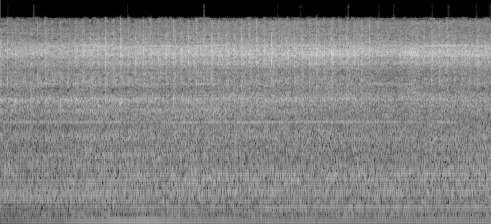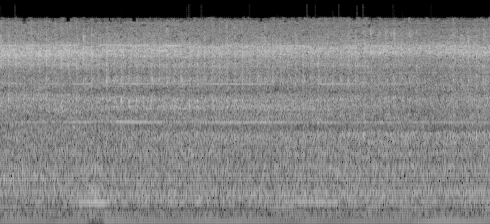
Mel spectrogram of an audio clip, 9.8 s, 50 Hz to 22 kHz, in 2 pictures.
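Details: Kirby G6 vacuum: loud steady motor drone with a fast, uneven rattle over a constant high tone, something rubbing or loose inside, cause unclear; abnormal running noise.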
